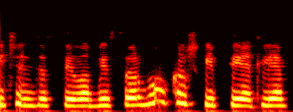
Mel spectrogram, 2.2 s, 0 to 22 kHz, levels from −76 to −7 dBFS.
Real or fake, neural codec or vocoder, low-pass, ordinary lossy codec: real; none; 7.2 kHz; Opus, 32 kbps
